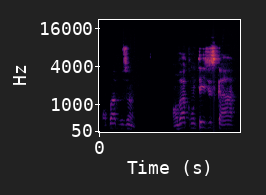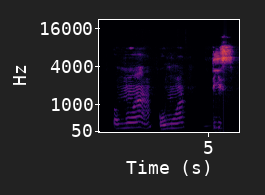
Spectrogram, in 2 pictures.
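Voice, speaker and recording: A man from Congo with a French suburban accent, chatting in a joking, playful way and often jumping into a high voice for effect. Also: slow pace, sharp tone. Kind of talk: joking casual chat.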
